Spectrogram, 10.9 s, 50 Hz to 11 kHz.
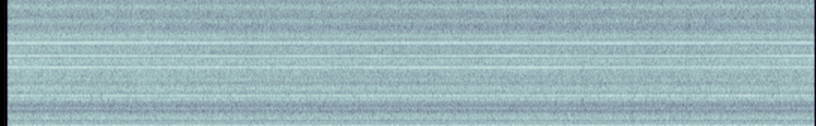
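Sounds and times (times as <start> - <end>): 
military jet fighter turbine steady and tonal: 0.1 - 10.8.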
